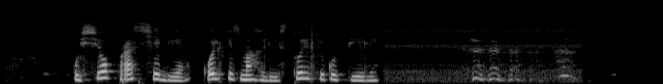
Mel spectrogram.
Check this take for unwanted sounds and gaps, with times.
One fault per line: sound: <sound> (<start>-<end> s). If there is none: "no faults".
sound: laugh (4.6-5.8 s)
